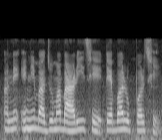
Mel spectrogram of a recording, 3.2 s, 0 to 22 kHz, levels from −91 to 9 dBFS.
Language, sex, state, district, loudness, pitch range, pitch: Gujarati, female, Gujarat, Valsad, -17 LUFS, 200-230 Hz, 220 Hz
